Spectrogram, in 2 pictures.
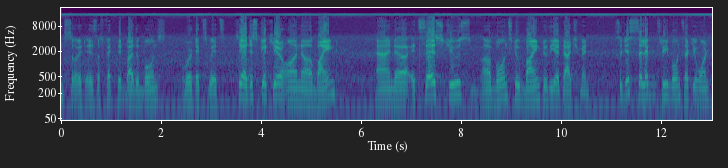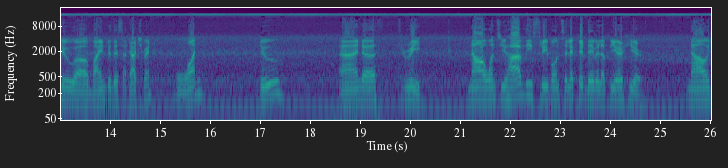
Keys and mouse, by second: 5.0 click, 15.2 click, 16.7 click, 18.9 click.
